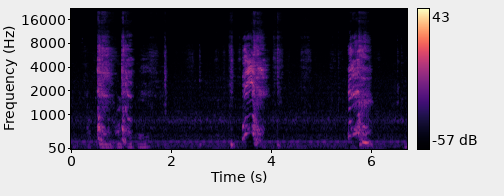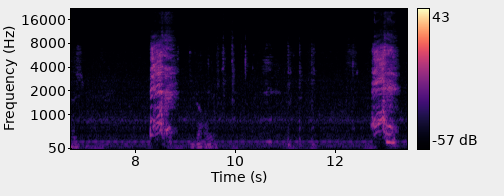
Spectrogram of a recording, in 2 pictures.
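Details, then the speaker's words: Five forceful, explosive human sneezes a few seconds apart, with quieter breathing and small sounds between; the sneezer describes them as painful and typically forceful. Sneezing. "Got you good, did it? Man, it hurt. It hurt, kinda. Yeah, it's forceful. That's how my sneezes are. It was like it's pissed off."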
